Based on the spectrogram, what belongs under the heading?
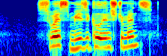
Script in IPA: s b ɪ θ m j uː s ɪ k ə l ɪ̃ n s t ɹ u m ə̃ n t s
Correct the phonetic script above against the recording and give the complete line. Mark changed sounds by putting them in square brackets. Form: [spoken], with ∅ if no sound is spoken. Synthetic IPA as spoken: s [w] ɪ [s] m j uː [z] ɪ k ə l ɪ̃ n s t ɹ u m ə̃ n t s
